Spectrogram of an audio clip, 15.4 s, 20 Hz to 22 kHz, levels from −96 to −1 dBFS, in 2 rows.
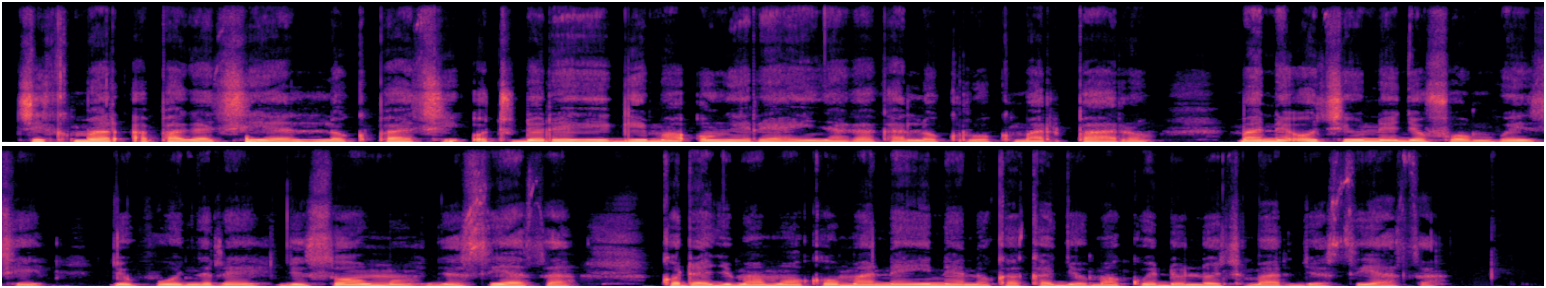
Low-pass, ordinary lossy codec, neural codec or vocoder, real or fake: none; none; none; real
